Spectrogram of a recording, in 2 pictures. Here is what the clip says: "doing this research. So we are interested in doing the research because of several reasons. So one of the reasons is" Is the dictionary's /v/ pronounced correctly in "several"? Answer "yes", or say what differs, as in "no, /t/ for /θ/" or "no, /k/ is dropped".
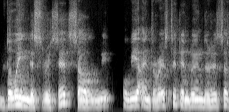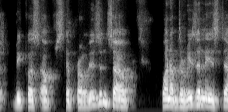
no, /p/ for /v/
